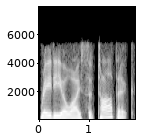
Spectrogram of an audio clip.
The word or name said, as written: radioisotopic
